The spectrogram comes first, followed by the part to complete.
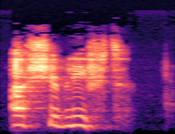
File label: please, dutch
